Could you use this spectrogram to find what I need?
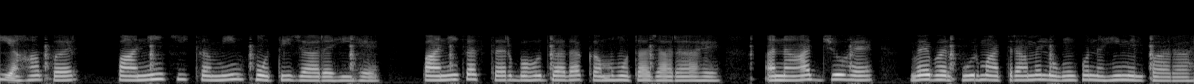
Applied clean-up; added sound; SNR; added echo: neural mask model RNNoise.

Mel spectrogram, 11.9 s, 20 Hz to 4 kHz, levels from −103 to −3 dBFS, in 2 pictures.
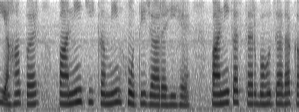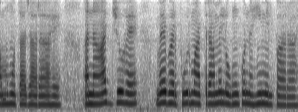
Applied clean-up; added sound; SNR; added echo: none; none; none; none.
